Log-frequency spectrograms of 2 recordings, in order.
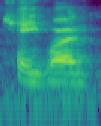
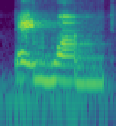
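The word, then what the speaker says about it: Keyvan: My name is pronounced K1. It's like a letter K and number one. I love that. K1.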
